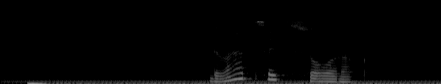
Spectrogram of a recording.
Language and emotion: Russian, neutral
